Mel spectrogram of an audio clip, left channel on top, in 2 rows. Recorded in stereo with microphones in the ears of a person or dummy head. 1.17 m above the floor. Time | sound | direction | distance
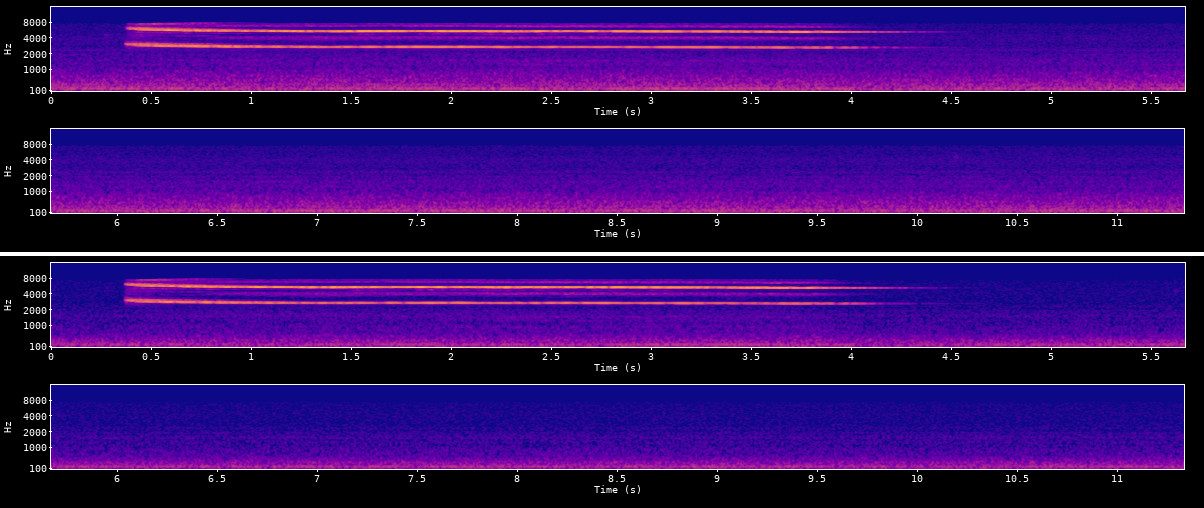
0.4 | a scream | 35° right (ahead or behind) | 6.5 m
